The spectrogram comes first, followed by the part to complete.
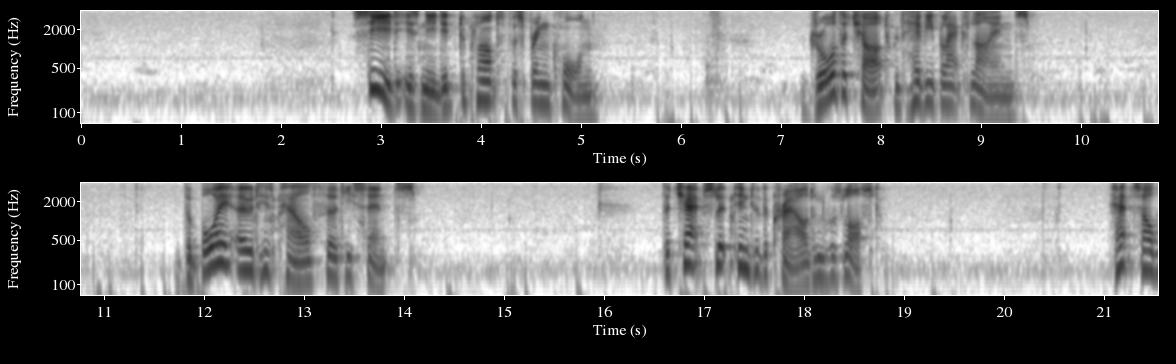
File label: british, open speech; uk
